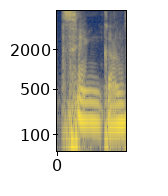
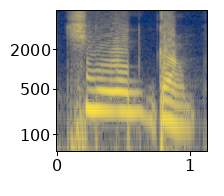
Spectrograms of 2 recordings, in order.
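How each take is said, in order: First: It begins with a t sound, syllables merged. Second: It begins with a ch sound, fully said. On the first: The speaker calls it wrong. "don't say tingum" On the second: The speaker calls it right. "say chewing gum"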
